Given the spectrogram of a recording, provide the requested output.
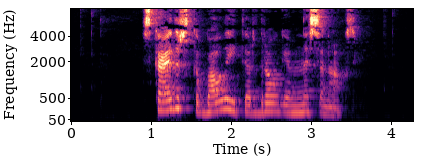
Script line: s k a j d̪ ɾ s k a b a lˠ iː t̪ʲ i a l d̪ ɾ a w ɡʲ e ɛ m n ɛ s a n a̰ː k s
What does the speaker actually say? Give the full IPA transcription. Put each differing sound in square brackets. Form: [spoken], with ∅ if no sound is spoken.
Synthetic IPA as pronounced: s k a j d̪ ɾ s k a b a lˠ iː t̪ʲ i a [ɾ] d̪ ɾ a w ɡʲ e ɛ m n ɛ s a n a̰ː k s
